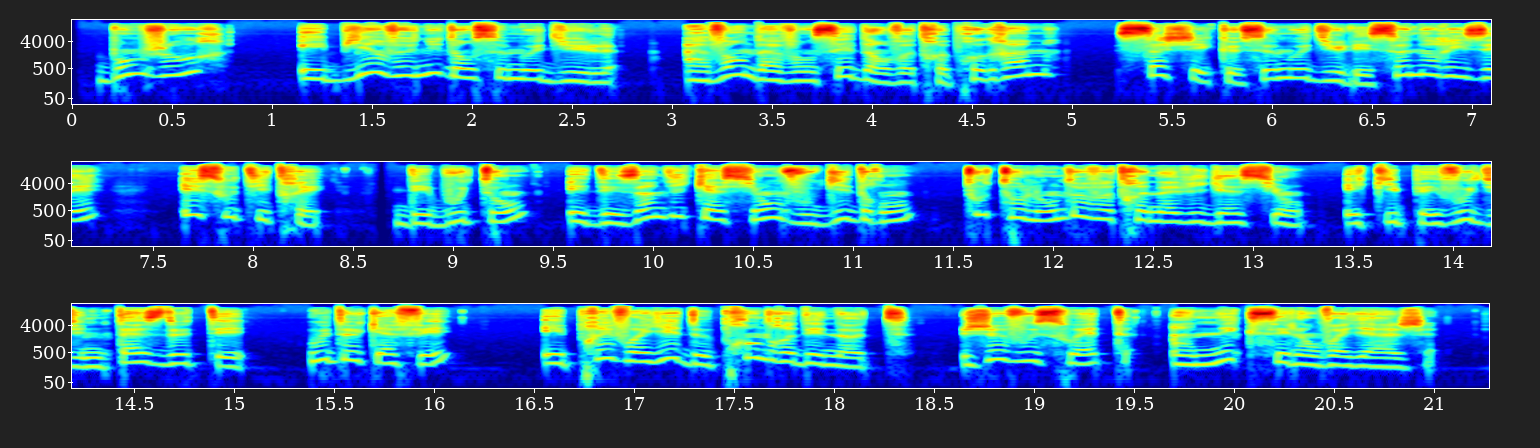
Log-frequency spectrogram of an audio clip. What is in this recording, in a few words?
e-learning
